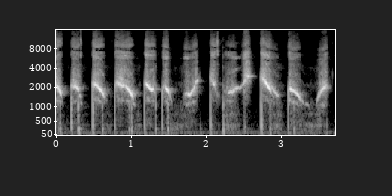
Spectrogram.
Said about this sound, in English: Man, do you guys hear that fucking bird? Am I gonna have to go out there and yell at a fucking bird this soon into the god fucking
